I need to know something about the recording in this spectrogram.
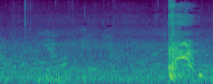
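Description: Faint background voices, then near the end one short, loud vocal sound from a person close to the microphone.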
